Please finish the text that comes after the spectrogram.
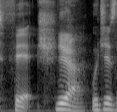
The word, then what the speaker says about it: Fitch: girls who wear uh i say finch as well it is fitch yeah which is like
